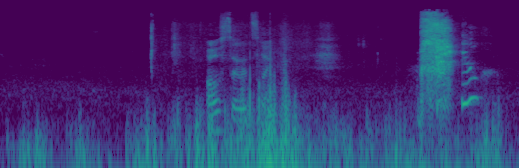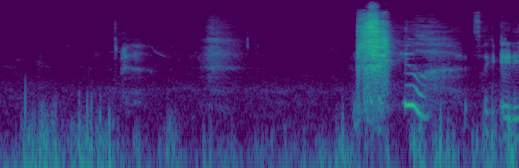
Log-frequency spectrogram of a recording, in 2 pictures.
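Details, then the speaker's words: Sneezing fit, with irritated tears, after painting in a bathroom: three forceful sneezes, each with a sharp burst and voiced tail, amid outdoor noise and brief talk. "I just been painting in the bathroom and it's finally gotten to me I feel like a"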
